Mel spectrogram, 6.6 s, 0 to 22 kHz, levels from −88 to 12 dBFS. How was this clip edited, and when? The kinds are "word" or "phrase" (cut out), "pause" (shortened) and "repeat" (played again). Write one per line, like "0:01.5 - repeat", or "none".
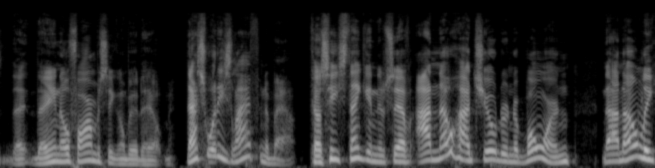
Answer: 0:01.8 - pause
0:03.0 - pause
